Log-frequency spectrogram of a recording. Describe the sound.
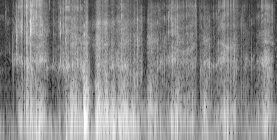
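Crunchy vanilla wafer snacks are bitten and chewed close up in an eating session, producing many soft, irregular crackling crunches, with no talking.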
